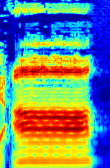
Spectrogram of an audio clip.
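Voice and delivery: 啊 held long and high without change; level ending. Shown as a demonstration. Teacher showing the end stays level, 啊 long and high. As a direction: sustain 啊 on one high note. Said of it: "结束也是啊".

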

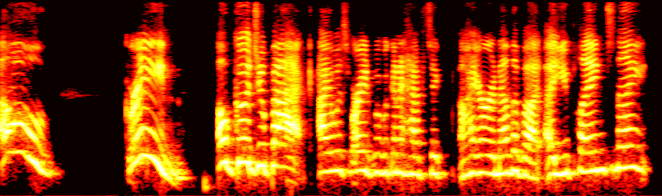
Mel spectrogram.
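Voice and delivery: excited tavern owner. Acted. Tavern owner relieved bard returned.

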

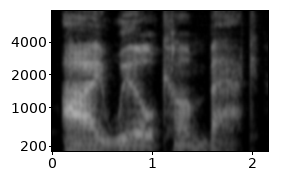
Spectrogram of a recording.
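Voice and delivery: I will come back said slowly, each word weighed; slow emphasis. Shown as a demonstration. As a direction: lay the promise down word by word. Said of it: "look hard at verse three".

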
